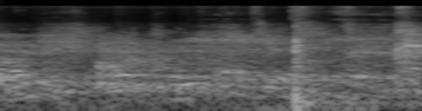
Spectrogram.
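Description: A golf iron striking a ball off a driving-range hitting mat: one sharp click about one and a half seconds in, over background voices.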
